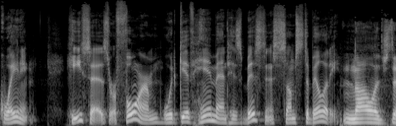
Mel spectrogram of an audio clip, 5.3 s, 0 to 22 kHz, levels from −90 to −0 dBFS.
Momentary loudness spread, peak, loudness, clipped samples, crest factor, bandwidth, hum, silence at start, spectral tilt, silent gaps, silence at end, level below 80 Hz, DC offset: 8 LU; -8 dBFS; -27 LUFS; under 0.1%; 18 dB; over 20 kHz; none; 0 s; -5.5 dB/octave; none; 0 s; -62 dBFS; under 0.1%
